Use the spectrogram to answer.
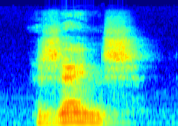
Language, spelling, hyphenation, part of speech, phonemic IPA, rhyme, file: Dutch, zijns, zijns, determiner / pronoun, /zɛi̯ns/, -ɛi̯ns, Nl-zijns.ogg
- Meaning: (determiner) genitive masculine/neuter of zijn; of his; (pronoun) genitive of hij; of him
